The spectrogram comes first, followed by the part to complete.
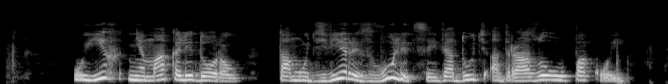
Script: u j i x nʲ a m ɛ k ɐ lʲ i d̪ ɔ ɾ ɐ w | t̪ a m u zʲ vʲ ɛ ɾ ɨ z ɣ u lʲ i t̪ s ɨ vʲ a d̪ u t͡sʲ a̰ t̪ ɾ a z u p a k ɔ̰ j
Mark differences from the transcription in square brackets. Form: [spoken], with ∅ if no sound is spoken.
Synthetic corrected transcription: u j i x nʲ a m [a] k ɐ lʲ i d̪ ɔ ɾ ɐ w | t̪ a m u [d͡zʲ] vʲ ɛ ɾ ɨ z [v] u lʲ i t̪ s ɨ vʲ a d̪ u t͡sʲ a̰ [d̪] ɾ a z u p a k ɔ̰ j

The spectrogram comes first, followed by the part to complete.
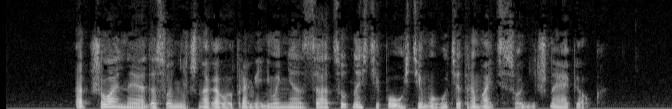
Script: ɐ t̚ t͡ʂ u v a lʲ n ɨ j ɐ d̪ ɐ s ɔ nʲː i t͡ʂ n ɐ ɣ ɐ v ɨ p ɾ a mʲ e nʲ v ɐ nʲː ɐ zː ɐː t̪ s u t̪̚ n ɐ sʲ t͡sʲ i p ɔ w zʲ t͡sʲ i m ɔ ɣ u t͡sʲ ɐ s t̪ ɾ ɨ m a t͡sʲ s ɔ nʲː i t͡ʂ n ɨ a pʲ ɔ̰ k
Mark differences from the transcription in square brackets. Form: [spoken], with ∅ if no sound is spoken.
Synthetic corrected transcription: ɐ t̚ t͡ʂ u v a lʲ n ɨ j ɐ d̪ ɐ s ɔ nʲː i t͡ʂ n ɐ ɣ ɐ v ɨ p ɾ a mʲ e nʲ v ɐ nʲː ɐ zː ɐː t̪ s u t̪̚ n ɐ sʲ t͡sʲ i p ɔ w [sʲ] t͡sʲ i m ɔ ɣ u t͡sʲ ɐ [∅] t̪ ɾ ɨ m a t͡sʲ s ɔ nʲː i t͡ʂ n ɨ a pʲ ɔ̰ k

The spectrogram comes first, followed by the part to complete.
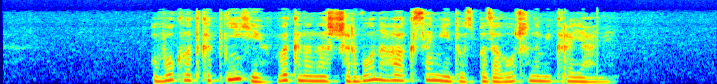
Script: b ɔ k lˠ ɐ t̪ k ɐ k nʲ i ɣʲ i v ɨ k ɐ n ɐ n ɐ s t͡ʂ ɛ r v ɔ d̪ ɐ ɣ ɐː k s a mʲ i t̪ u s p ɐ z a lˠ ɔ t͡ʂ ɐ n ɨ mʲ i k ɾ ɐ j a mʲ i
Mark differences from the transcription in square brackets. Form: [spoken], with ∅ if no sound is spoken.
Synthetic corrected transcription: [v] ɔ k lˠ ɐ t̪ k ɐ k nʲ i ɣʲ i v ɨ k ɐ n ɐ n ɐ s t͡ʂ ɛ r v ɔ [n̪] ɐ ɣ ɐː k s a mʲ i t̪ u s p ɐ z a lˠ ɔ t͡ʂ ɐ n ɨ mʲ i k ɾ [a] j a mʲ i

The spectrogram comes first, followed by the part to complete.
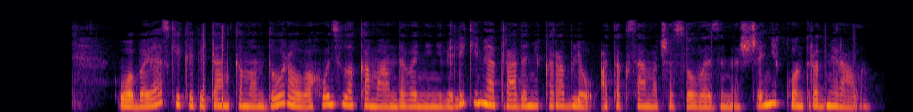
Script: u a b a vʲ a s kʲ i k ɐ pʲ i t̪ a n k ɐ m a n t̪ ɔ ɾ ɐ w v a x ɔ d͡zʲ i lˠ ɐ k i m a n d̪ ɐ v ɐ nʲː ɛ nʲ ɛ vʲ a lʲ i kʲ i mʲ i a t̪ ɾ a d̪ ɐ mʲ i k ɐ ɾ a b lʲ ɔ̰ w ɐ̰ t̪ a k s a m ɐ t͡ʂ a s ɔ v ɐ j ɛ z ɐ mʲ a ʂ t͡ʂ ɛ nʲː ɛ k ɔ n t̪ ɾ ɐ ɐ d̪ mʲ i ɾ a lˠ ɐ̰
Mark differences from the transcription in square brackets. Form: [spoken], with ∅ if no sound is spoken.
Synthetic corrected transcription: u [ɐ] b a vʲ a s kʲ i k ɐ pʲ i t̪ a n k ɐ m a n [d̪] ɔ ɾ ɐ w v a x ɔ d͡zʲ i lˠ ɐ k [a] m a n d̪ ɐ v ɐ nʲː ɛ nʲ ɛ vʲ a lʲ i kʲ i mʲ i a t̪ ɾ a d̪ ɐ mʲ i k ɐ ɾ a b lʲ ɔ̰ w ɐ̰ t̪ a k s a m ɐ t͡ʂ a s ɔ v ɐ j ɛ z ɐ mʲ a ʂ t͡ʂ ɛ nʲː ɛ k ɔ n t̪ ɾ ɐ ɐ d̪ mʲ i ɾ a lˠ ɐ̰

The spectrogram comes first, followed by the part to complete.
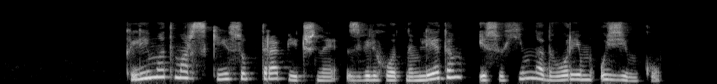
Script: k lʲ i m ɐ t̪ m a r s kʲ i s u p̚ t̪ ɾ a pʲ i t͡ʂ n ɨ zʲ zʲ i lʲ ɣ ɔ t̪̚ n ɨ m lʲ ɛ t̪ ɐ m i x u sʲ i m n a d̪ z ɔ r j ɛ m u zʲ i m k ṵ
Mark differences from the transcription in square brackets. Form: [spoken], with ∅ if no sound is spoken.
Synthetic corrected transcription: k lʲ i m ɐ t̪ m a r s kʲ i s u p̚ t̪ ɾ a pʲ i t͡ʂ n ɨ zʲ [vʲ] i lʲ ɣ ɔ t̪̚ n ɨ m lʲ ɛ t̪ ɐ m i [s] u [xʲ] i m n a d̪ [v] ɔ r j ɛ m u zʲ i m k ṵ

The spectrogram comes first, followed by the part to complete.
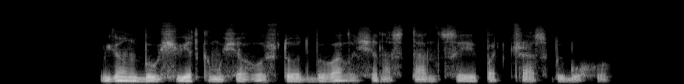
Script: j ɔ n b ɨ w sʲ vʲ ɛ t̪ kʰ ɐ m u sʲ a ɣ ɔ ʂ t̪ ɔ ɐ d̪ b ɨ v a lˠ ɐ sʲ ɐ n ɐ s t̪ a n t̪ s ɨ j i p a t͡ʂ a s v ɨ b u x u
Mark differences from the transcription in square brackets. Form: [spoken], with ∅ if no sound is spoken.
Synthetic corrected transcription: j ɔ n b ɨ w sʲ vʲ ɛ t̪ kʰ ɐ m u sʲ a ɣ ɔ ʂ t̪ ɔ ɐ d̪ b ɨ v a lˠ ɐ sʲ ɐ n ɐ s t̪ a n t̪ s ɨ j i p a t͡ʂ a s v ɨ b u x u

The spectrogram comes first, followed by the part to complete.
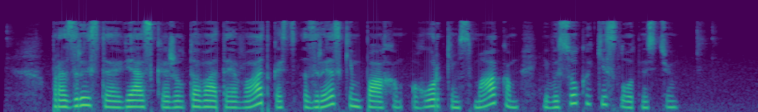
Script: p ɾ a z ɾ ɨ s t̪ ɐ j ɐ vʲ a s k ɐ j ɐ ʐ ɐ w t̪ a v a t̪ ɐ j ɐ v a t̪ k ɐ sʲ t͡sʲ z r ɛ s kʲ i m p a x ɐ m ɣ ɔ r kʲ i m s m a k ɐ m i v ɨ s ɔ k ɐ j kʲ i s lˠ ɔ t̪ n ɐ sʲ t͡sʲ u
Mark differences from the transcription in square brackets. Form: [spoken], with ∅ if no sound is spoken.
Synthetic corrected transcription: p ɾ a z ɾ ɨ s t̪ ɐ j ɐ vʲ a s k ɐ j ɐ ʐ ɐ w t̪ a v a t̪ ɐ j ɐ v a t̪ k ɐ sʲ t͡sʲ z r ɛ s kʲ i m p a x ɐ m ɣ ɔ r kʲ i m s m a k ɐ m i v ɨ s ɔ k ɐ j kʲ i s lˠ ɔ t̪ n ɐ sʲ t͡sʲ u

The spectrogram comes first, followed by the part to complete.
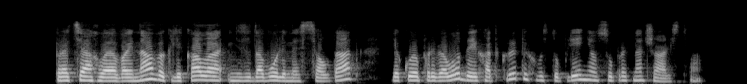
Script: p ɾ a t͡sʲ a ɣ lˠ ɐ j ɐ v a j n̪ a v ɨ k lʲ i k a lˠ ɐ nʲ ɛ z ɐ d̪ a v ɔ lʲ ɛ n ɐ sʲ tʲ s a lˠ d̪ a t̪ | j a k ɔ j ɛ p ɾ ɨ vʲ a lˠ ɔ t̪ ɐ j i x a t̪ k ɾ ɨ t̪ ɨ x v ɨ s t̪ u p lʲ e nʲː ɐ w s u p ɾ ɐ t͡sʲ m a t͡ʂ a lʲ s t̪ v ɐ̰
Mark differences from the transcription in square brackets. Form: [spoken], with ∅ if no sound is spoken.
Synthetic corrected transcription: p ɾ a t͡sʲ a ɣ lˠ ɐ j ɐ v a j n̪ a v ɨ k lʲ i k a lˠ ɐ nʲ ɛ z ɐ d̪ a v ɔ lʲ ɛ n ɐ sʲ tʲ s a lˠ d̪ a t̪ | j a k ɔ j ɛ p ɾ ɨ vʲ a lˠ ɔ [d̪] ɐ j i x a t̪ k ɾ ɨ t̪ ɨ x v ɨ s t̪ u p lʲ e nʲː ɐ w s u p ɾ ɐ t͡sʲ [n] a t͡ʂ a lʲ s t̪ v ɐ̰

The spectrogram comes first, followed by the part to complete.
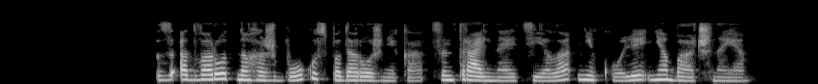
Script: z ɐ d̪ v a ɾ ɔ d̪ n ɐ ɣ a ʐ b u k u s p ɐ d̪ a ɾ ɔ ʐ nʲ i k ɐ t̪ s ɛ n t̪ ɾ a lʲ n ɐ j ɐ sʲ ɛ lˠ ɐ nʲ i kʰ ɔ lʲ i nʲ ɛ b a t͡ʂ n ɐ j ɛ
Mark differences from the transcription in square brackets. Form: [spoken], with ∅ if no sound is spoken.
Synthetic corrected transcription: z ɐ d̪ v a ɾ ɔ [t̪] n ɐ ɣ [ɐ] ʐ b [ɔ] k u s p ɐ d̪ a ɾ ɔ ʐ nʲ i k ɐ t̪ s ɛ n t̪ ɾ a lʲ n ɐ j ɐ [t͡sʲ] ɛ lˠ ɐ nʲ i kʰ ɔ lʲ i nʲ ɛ b a t͡ʂ n ɐ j ɛ

